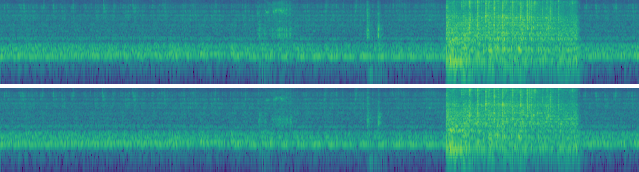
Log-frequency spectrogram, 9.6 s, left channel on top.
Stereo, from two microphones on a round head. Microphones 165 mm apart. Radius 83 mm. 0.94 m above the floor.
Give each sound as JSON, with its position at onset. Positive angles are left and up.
{"t": 3.9, "sound": "a squeak", "side_deg": 35, "distance_m": 0.7}
{"t": 6.7, "sound": "a bird", "side_deg": 0, "distance_m": 0.6}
